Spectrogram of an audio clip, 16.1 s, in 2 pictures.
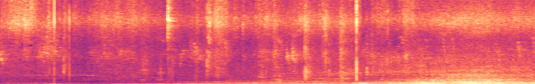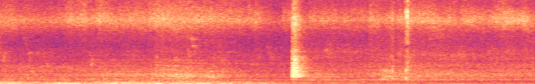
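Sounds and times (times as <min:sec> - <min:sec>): small engine revving: 0:02.2 - 0:12.4.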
